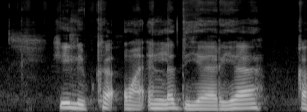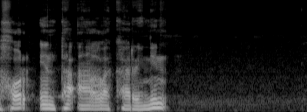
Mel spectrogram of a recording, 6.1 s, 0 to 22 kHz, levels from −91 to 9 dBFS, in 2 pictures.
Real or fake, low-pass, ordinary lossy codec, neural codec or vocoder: fake; none; none; vocoder, 44.1 kHz, 128 mel bands, Pupu-Vocoder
